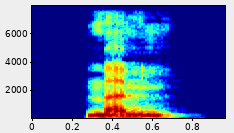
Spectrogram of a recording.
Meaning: 1. granny, grandma 2. old woman, old lady, granny
- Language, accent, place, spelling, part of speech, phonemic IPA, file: French, France, Lyon, mamie, noun, /ma.mi/, LL-Q150 (fra)-mamie.wav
